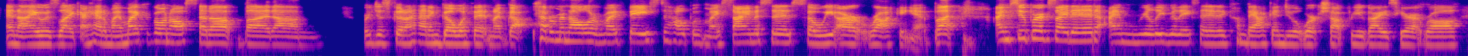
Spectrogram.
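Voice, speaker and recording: Raspy, bright-voiced woman presenter. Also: medium pitch, fairly quick. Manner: enthusiastic, chatty. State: raspy from allergies. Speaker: wellness coach and podcast host. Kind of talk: casual workshop presentation. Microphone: video call.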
